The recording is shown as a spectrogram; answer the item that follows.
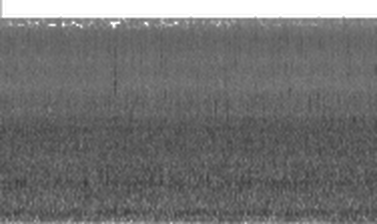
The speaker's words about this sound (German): Es plätschert.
